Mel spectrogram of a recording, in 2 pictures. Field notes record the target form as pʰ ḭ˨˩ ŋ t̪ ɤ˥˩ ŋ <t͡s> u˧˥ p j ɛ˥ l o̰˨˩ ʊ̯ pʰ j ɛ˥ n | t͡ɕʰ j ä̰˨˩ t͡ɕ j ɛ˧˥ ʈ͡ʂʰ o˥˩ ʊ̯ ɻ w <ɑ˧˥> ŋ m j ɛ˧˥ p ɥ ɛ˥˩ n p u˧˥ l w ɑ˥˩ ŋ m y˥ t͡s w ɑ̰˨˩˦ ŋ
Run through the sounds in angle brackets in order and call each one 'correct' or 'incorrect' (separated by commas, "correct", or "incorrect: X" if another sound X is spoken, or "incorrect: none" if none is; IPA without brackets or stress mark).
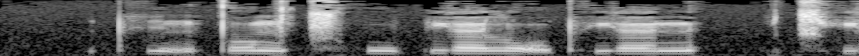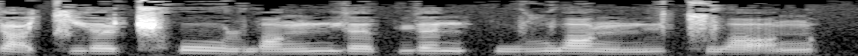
incorrect: t͡sʰ, correct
